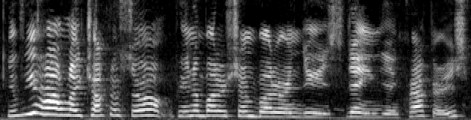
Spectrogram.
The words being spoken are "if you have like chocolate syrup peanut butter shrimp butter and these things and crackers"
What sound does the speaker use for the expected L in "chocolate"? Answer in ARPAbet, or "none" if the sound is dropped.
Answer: none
